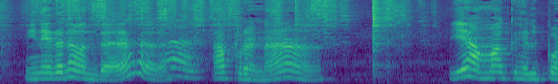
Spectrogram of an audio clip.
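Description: A young child's voice in drawn-out, sing-song phrases, with one sharp click a little under three seconds in.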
